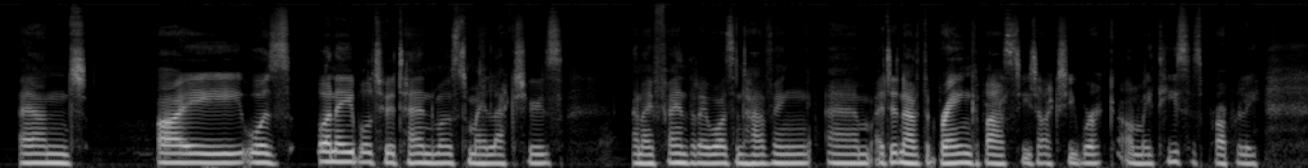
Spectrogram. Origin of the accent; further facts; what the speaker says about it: Maynooth, Kildare, Ireland; I grew up in Maynooth. I had my primary education in Maynooth, but then my secondary education was in Dublin.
